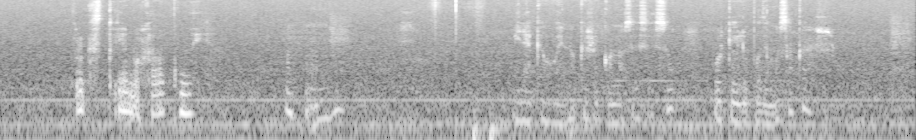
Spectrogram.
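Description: A woman groans softly nearby.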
